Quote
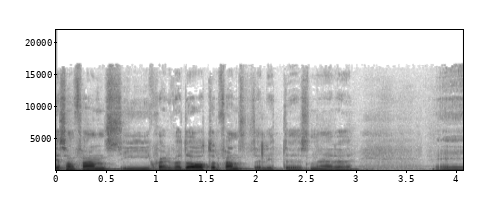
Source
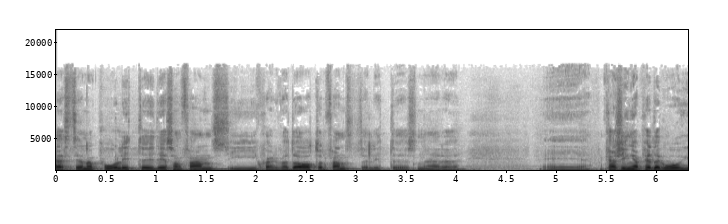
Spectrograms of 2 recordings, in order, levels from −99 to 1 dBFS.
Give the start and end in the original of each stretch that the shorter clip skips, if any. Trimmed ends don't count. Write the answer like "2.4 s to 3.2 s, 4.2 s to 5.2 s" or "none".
none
